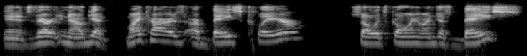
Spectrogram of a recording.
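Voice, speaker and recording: Male call host, very bright, forward voice, casual and halting, chairs a group discussion. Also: a little high, lively intonation. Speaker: host of a club tech conference call.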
